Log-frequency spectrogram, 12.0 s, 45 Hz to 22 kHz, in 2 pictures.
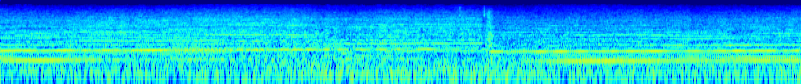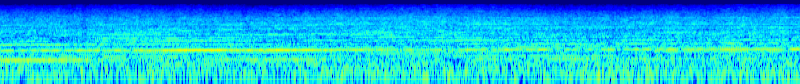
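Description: Lamborghini Huracan Gr.3 race car engine in Gran Turismo 7 at Interlagos, a sustained high droning engine note holding steady, with a brief pitch shift partway through, close and continuous with no voices.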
